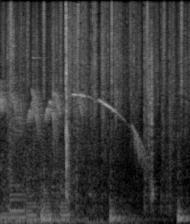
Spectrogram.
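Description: City birds on Haraldsgade chirp and whistle, heard through an open window, with a thin descending whistle and short tweets over a low rumble of traffic and clattering background noise.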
